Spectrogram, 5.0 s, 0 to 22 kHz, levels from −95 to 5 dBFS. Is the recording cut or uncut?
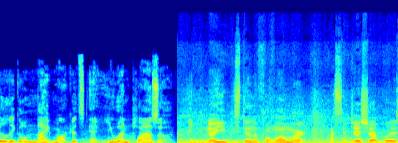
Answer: cut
